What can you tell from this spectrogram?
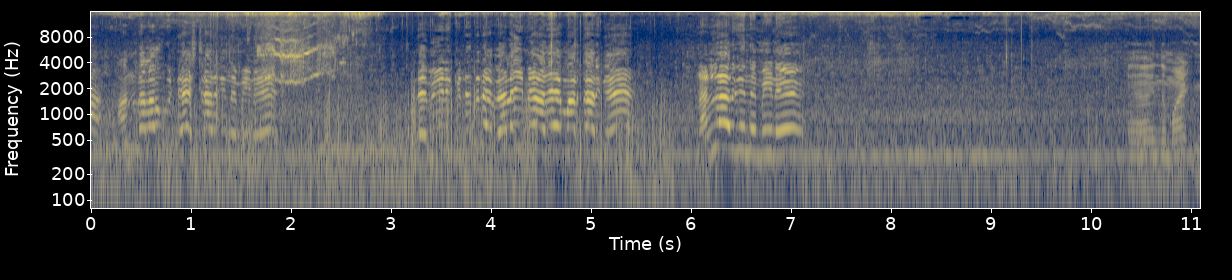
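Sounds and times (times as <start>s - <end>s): boat engine humming: 0.0s - 11.0s
wind: 0.0s - 11.0s.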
